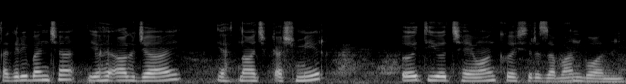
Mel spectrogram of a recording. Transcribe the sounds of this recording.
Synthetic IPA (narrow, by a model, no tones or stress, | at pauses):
t̪ɐkɾiːbɐnt͡ʃʰɐjəɦɐɡd͡ʒaːj | jɐɦt̪nãːt͡ʃʰkɐʃmiːɾ | əːjt̪joːt̪̚t͡ʃʰɐjʋãːnkəːʃiɾizɐbaːnbaːlni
